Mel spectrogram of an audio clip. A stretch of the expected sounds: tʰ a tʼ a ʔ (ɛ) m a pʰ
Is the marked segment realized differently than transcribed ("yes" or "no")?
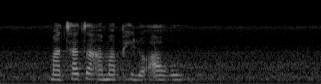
yes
